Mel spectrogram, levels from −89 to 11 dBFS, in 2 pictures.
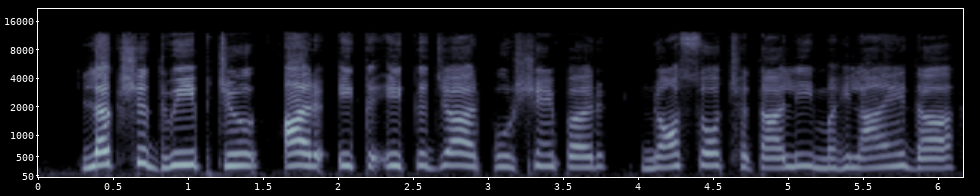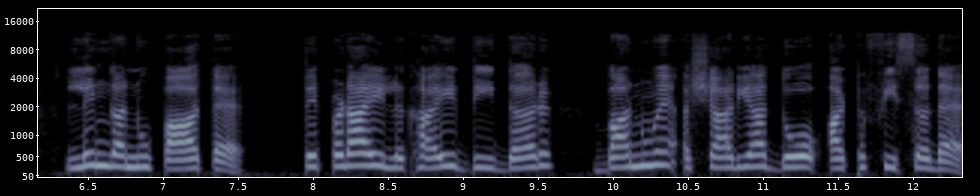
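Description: At 2.46 s the whole speech signal, voice and background together, drops by about 4 dB in a single step and stays at the new level, just before "ज्हार पुरशें पर नौ". The likely cause is a microphone volume step-down, where the call software judged the input too hot and cut the device gain at once. The audio, carried over an Opus call path band-limited to about 12 kHz, simply sounds abruptly quieter from that point on.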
